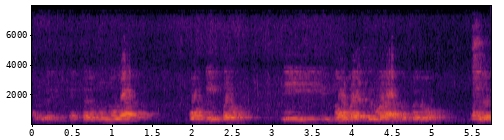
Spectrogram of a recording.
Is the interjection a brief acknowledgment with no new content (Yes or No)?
No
